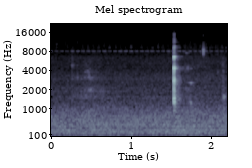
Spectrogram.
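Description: A single short, sharp clink of a spoon about one and a half seconds in, with a fainter tick just after; otherwise faint room tone.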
